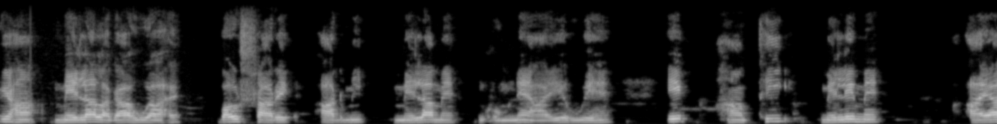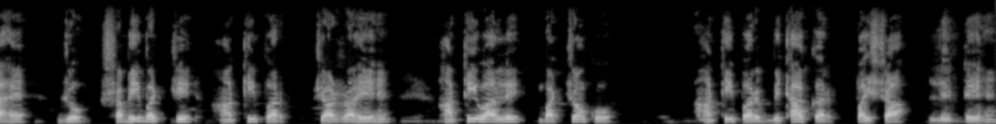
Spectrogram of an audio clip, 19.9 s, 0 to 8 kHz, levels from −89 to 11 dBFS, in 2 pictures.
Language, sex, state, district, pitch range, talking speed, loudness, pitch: Hindi, male, Bihar, Saran, 145-165 Hz, 115 wpm, -17 LUFS, 150 Hz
